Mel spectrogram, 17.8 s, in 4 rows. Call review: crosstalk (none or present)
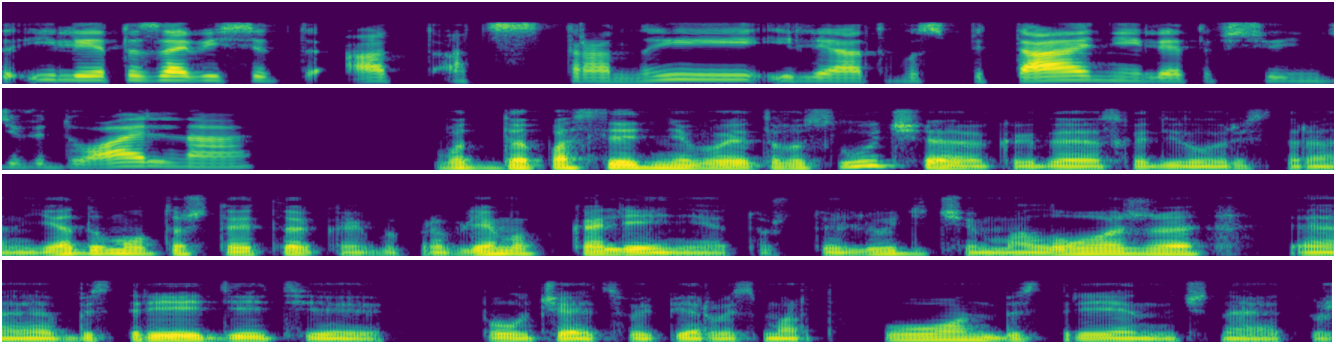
none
